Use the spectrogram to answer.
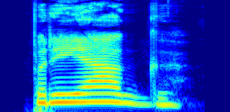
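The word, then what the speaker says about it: Priag (бряг): Priag. Priag. Priag. – Notice how does not pronounce the G at the end as a G, but more like a K.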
